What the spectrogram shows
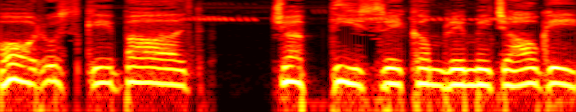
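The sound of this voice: A cartoonish character voice speaks at a middle pitch in a flat monotone. Faint music plays in the background.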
